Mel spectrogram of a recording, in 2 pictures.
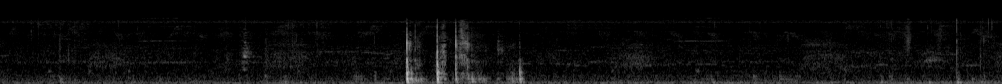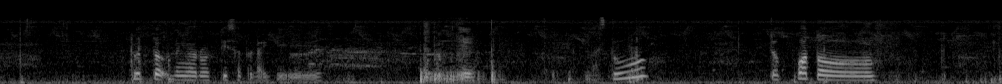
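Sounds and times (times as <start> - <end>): faint outdoor background: 0.0 - 20.0.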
